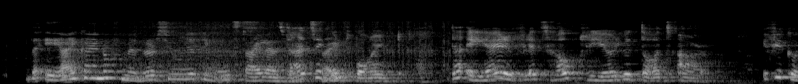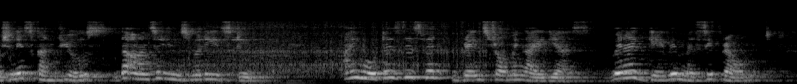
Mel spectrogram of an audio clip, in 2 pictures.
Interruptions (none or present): present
